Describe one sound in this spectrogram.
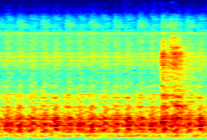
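A helicopter's rotors thump overhead.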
